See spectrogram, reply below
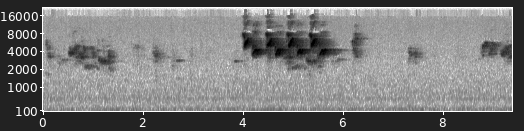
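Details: Japanese tit singing, recorded 27 March 2022: a short burst of repeated two-note phrases, high and rapid, preceded and followed by fainter scattered chirps over a quiet low background hum.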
